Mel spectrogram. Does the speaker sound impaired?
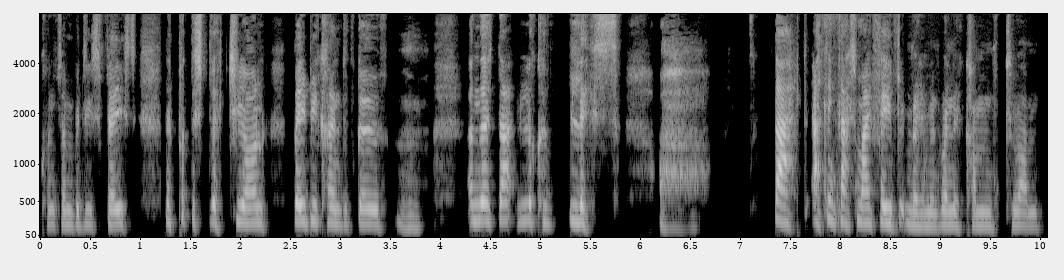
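Yes: deafness; relies on lip reading.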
